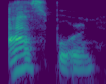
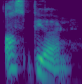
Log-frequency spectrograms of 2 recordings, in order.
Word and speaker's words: Asbjørn: But the awful thing is that you call him Asborn. That's Osborne. I call him. Osborne, yes, but it's very easy to pronounce, really. Okay. But it's a letter in his name. I understand you, because you don't have this letter in English language. Yeah. And it's Asbjørn.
